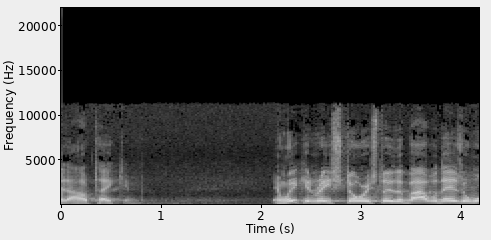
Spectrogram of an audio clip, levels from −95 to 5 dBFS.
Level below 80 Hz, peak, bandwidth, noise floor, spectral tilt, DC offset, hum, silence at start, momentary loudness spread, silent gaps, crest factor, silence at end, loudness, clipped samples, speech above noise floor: -70 dBFS; -4 dBFS; 11.5 kHz; -56 dBFS; -3.5 dB/octave; under 0.1%; none; 0 s; 8 LU; none; 16 dB; 0 s; -18 LUFS; under 0.1%; 39 dB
